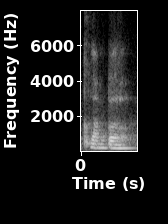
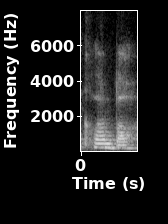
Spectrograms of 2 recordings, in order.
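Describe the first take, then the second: First: A b sound is pronounced at the end. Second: A b sound is pronounced at the end.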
